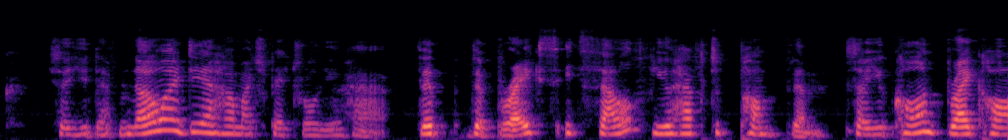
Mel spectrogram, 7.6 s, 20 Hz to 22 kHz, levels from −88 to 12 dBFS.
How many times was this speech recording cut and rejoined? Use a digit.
1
